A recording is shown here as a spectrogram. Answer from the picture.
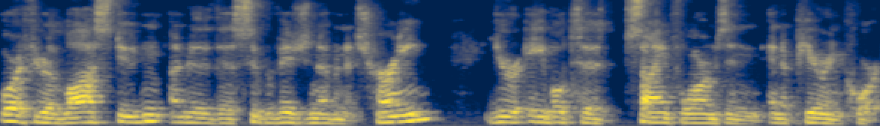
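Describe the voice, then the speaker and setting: With a West Coast accent, a man talks at a fairly quick pace, somewhat breathy, with ordinary pitch variation. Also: medium pitch for a man. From California. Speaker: immigration lawyer. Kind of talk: interview.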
